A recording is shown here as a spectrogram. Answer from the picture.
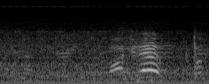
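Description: A loud, high-pitched shout from one person, rising and falling in pitch about a second in, over faint distant voices.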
